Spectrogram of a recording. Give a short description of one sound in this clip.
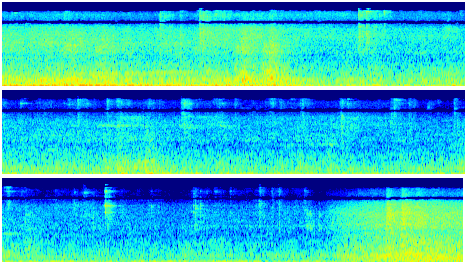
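A train rumbles past along the tracks.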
